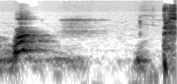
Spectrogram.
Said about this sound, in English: your animals are, your dogs are upset. Pay attention to me.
